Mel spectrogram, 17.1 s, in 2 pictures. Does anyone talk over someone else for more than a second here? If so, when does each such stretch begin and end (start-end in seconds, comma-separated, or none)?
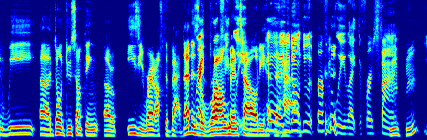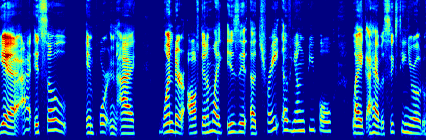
3.9-6.1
